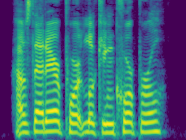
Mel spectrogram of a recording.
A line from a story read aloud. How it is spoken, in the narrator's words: Kersey asked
